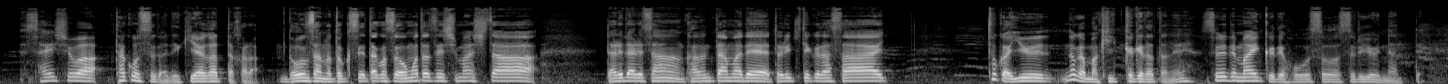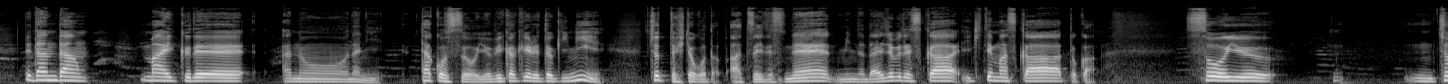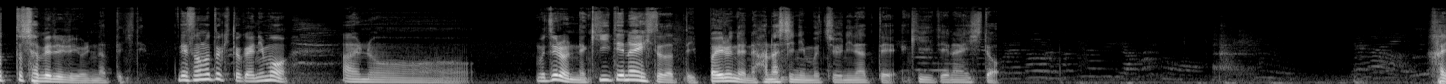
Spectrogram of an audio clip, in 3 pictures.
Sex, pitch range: male, 105-155 Hz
